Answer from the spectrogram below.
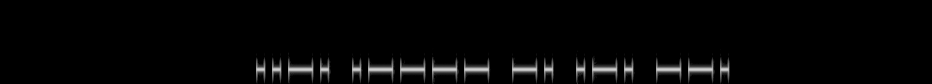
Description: Morse code, heard as a keyed tone, about 14 wpm, 700 Hz. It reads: F1NRG
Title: DXCC-100 Call Signs - 5 Characters - Repeated 3x - 15wpm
